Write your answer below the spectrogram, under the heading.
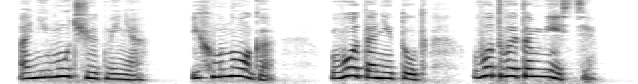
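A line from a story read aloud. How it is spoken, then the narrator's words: Speaking through subsiding sobs. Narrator (Russian): сказал человек, переставая рыдать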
